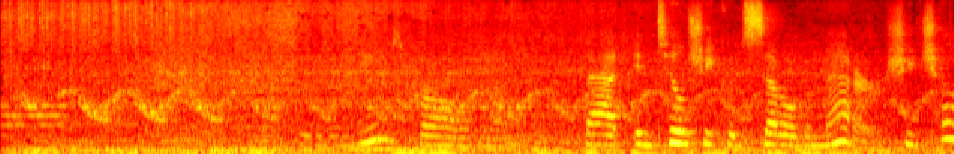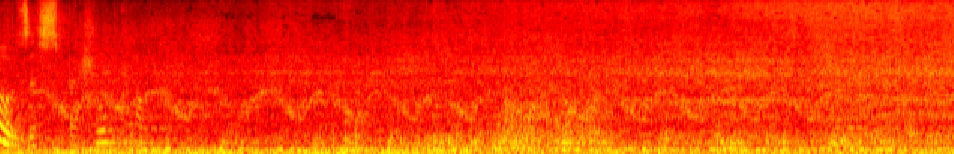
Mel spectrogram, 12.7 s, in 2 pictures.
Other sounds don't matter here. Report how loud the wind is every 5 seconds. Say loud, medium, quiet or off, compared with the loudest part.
off, loud, loud.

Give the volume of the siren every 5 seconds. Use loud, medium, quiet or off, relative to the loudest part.
loud, medium, medium.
